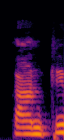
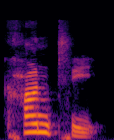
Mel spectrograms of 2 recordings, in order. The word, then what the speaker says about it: country: কান্ট্রি বলি। কিন্তু আমরা তো সবাই পড়েছি ফনিক্স, রাইট? ফনিক্স যখন আমরা পড়েছি এটাকে সি রয়েছে এখানে, রাইট? এই সি সাউন্ডস কে বলা হয় খা খা খা খা খা কান্ট্রি।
